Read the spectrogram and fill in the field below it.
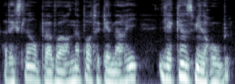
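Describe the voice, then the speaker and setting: A man's voice: on the low side, quick pace, dark tone, breathy edge. A man putting on a sly old woman matchmaker. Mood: wheedling. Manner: wheedling, pleading.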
